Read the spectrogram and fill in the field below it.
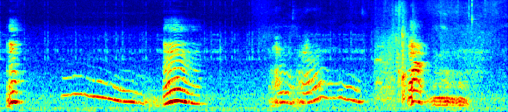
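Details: Indoor pet dog joining its owner's howling, giving drawn-out, bending howls that swoop up and down, interleaved with a person's howls and brief louder yelps.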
